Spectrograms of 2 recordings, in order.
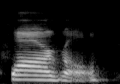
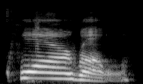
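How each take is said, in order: First: Said in the usual way. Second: Quarrel stretched out slowly and loudly, each sound clear; slower. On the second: Shown as a demonstration. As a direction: spell it out slowly, syllable by syllable. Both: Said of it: "going a little slower".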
